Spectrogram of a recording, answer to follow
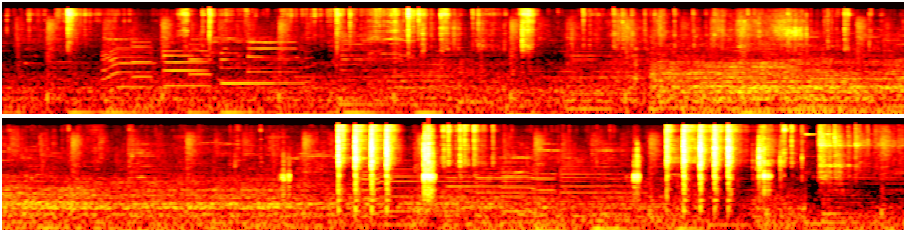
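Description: Background music, broken by two quick runs of sharp clinking taps, about five a little after twelve seconds in and about six near the end, as aluminium screen-frame profiles are knocked together to seat a corner lock in the other side of the frame.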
